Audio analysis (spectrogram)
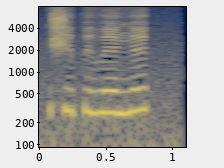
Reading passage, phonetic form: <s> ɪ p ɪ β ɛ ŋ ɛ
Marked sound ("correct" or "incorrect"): incorrect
